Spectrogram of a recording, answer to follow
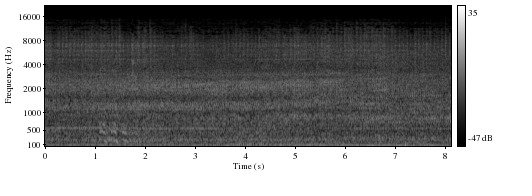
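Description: Steady hum of the suspended platform's electric traction hoist motors running, an even mechanical drone with no starts or stops, with faint voices in the first second or two.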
